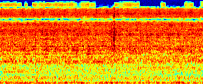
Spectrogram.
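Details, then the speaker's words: Petrol motorhome engine restarted after a parking-lot fix for a bad misfire: even, low idle rumble, with the earlier ticking gone and running much smoother; normal idle. "Instantly better, I can hear it. See the difference in how much smoother this is?"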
